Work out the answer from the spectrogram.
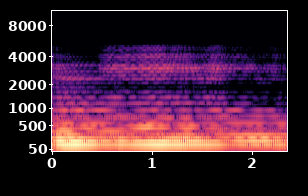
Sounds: Plucked string instrument, Guitar, Music, Musical instrument

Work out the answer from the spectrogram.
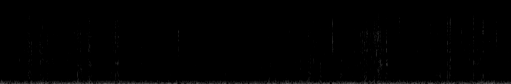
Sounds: Fire

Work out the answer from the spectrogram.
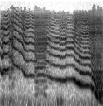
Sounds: home sounds, Cupboard open or close

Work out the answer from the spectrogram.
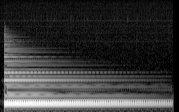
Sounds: Guitar, Strum, Musical instrument, Music, Plucked string instrument, Acoustic guitar

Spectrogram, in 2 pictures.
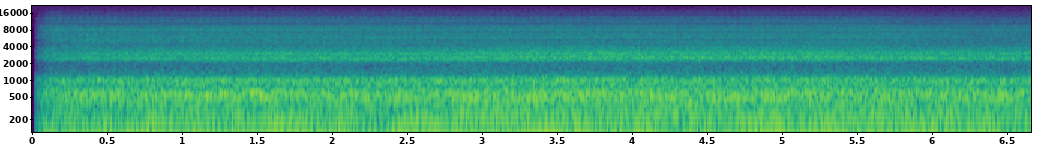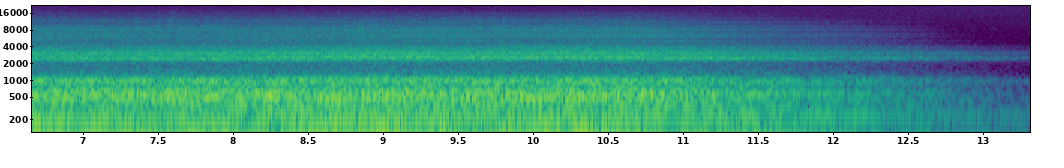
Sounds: Musical instrument, Human voice, Music, Singing

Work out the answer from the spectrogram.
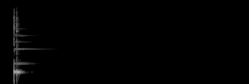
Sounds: Domestic sounds, dishes, pots and pans

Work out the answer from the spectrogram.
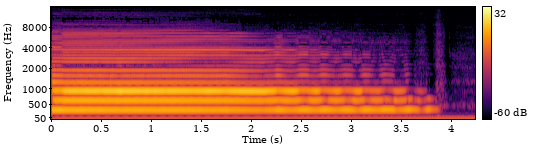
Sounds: Musical instrument, Music, Wind instrument

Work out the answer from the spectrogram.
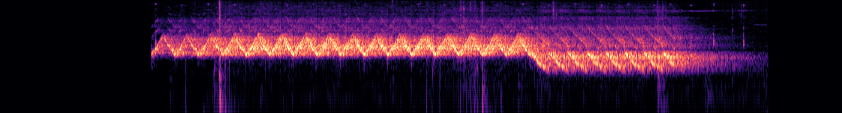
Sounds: Alarm

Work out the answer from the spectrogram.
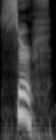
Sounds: Human voice, woman speaking, Speech

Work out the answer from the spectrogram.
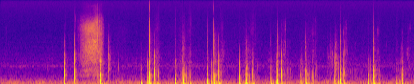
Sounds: Walk

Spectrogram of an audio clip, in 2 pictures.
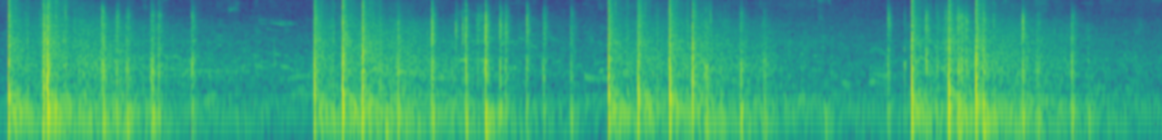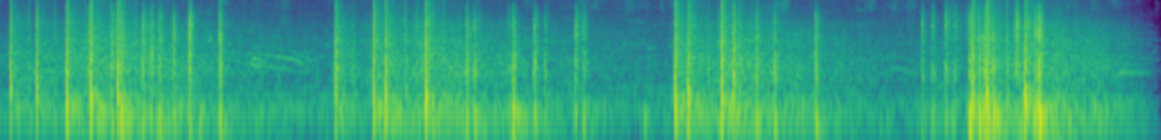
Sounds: Fireworks, Explosion

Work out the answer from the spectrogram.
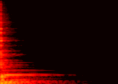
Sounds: Bowed string instrument, Musical instrument, Music

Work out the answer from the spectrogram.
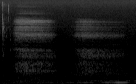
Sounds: Breathing, Respiratory sounds

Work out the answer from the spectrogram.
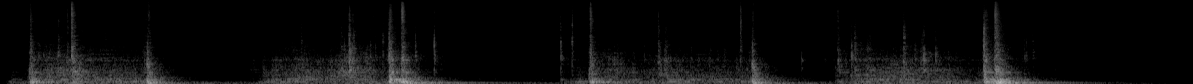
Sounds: Domestic sounds, Drawer open or close

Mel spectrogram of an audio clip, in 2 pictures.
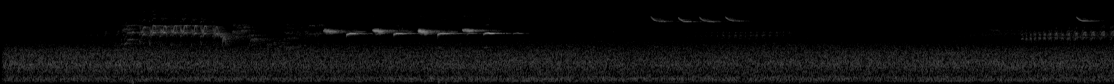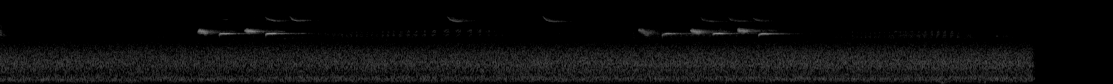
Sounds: bird call, Bird, Wild animals, Animal, Chirp

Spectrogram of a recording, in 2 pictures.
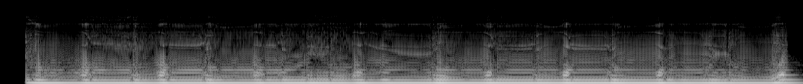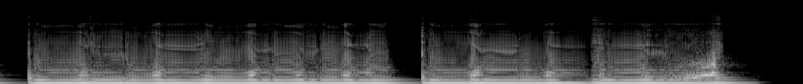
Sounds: Musical instrument, Music

